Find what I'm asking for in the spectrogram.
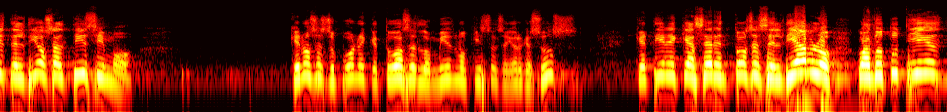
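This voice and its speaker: High-voiced Mexican pastor preaching. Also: male voice. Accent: Mexico City Spanish. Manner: conversational preaching, asks the congregation questions. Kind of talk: sermon. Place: church.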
